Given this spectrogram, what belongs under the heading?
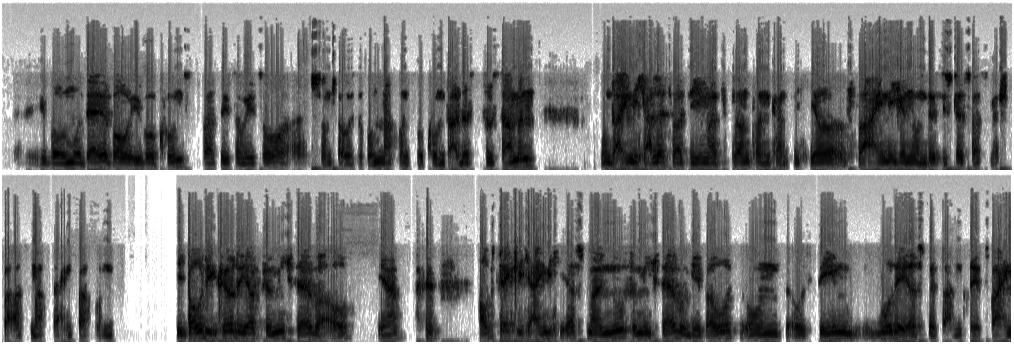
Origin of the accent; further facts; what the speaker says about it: Memmingen, Bavaria, Germany; ich komme aus dem Raum Memmingen, unten, also ganz unten im Süden. Ich habe eine gute halbe Stunde nach Lindau am Bodensee.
